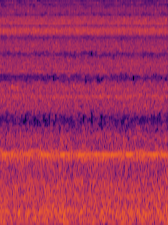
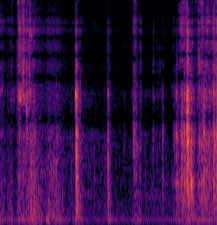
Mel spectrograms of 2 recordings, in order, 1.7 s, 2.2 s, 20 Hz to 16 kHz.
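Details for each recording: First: 2011 Chevrolet 2500 HD 6.0 gasoline V8 after repair for lifter tap: cranks normally, smooth even idle with no tapping or ticking, oil pressure 40 rising to about 60 with throttle; owner calls it fixed. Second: 2011 Chevrolet 2500 HD 6.0 gasoline V8, sat two or three months, supposed lifter tap: keys jingle, starter cranks, engine stumbles to life and settles into a slightly uneven idle, a rough start after storage.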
